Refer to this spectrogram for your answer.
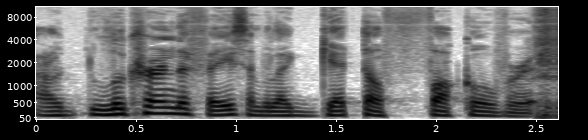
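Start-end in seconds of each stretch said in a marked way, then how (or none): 1.4-2.6 mock blunt, unkind, harsh, dismissive tone. Retelling what was said to a sister: imitating own unkind retort. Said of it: "I didn't say it a kind way".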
